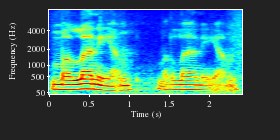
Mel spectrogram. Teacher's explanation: in our stressed syllable len that's where i'm going to be long i'm going to hold that len with a clear vowel i have a tense e and then another schwa sound millennium · So our letter I is going to say a short reduced I, or even a reduced schwa. I'm going to write that like this, ma. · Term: second syllable stress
